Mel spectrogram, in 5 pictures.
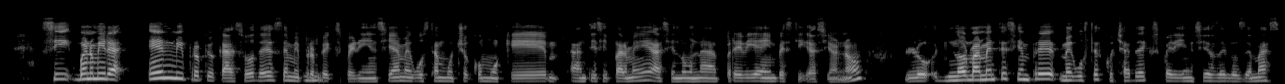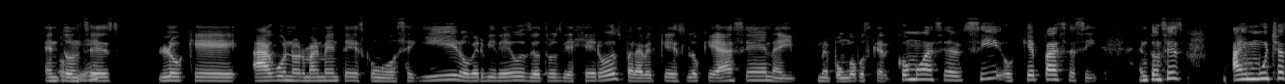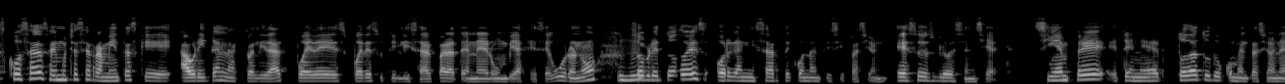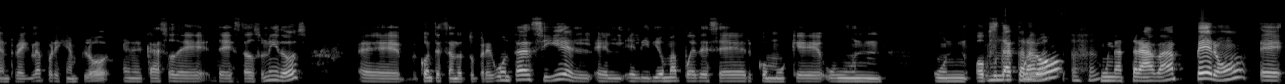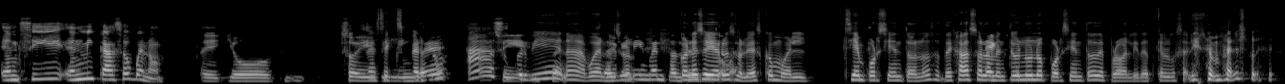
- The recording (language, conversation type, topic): Spanish, podcast, ¿Qué consejo le darías a alguien que duda en viajar solo?
- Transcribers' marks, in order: tapping; sniff; laughing while speaking: "saliera mal"; chuckle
